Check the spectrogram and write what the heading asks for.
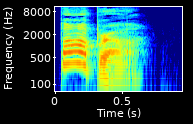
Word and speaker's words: Barbra: Winning a talent contest in a gay bar started her career, and disliking her name, she changed it from Barbara to Barbra, like bra.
